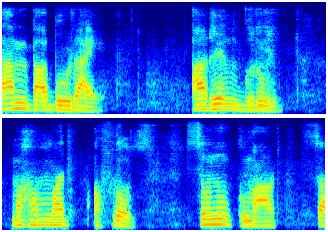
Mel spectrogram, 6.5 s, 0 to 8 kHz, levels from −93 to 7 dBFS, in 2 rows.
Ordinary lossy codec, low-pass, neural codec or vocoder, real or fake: Opus, 32 kbps; 7.2 kHz; codec, 44.1 kHz, 2.6 kbps, DAC; fake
